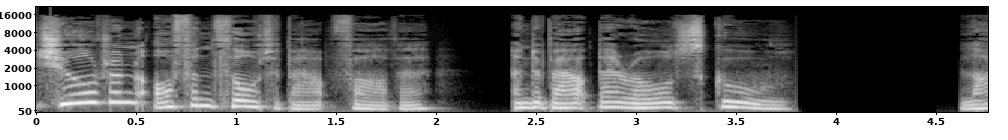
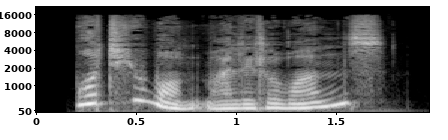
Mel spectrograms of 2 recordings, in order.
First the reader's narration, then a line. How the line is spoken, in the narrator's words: asked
